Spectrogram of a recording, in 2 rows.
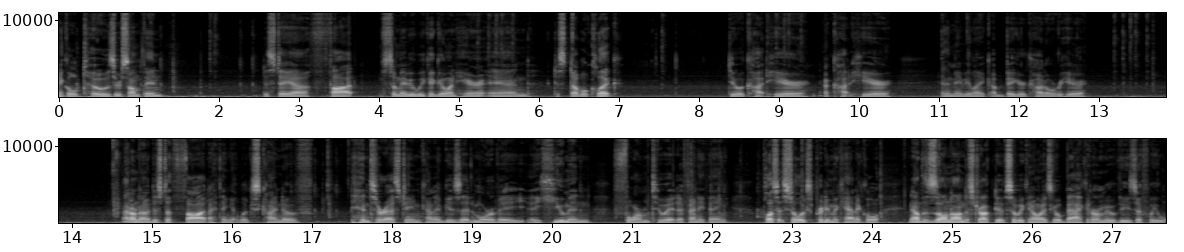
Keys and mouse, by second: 1.0 shift+middle drag, 2.3 middle click, 3.5-5.9 drag, 7.6-9.5 drag, 11.1-14.0 drag, 14.6 alt+a, 14.7-16.3 middle drag, 16.7-17.0 middle drag, 17.3 shift+middle click, 17.7-18.6 middle drag, 20.0-20.4 middle drag, 21.8 shift+middle drag, 22.1 middle click, 23.2-23.9 shift+middle drag.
